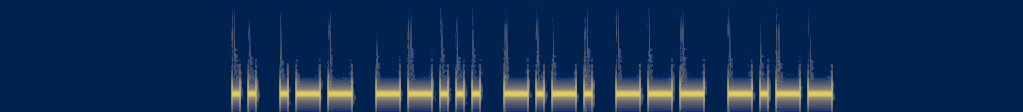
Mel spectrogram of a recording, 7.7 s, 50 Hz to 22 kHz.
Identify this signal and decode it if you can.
Morse code, heard as a keyed tone, about 21 wpm, 700 Hz. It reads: IW7COY
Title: DXCC-100 Call Signs - 6 Characters - Repeated 2x - 20wpm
